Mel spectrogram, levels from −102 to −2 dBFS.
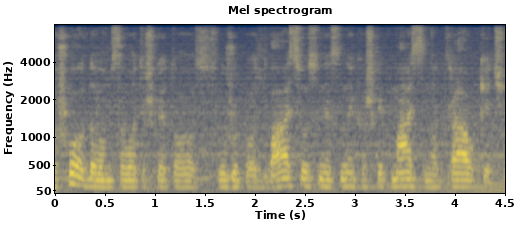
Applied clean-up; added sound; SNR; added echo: none; none; none; reverberation time 0.2 s.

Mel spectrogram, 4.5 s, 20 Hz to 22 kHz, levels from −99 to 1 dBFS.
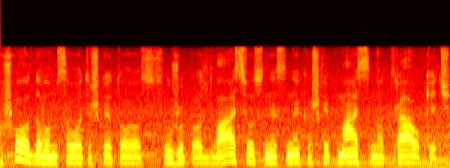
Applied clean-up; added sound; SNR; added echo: none; none; none; none.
